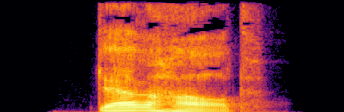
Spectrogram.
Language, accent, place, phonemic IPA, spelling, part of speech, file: German, Germany, Berlin, /ˈɡeːɐ̯haʁt/, Gerhardt, proper noun, De-Gerhardt.ogg
- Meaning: 1. a male given name 2. a surname transferred from the given name derived from the given name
